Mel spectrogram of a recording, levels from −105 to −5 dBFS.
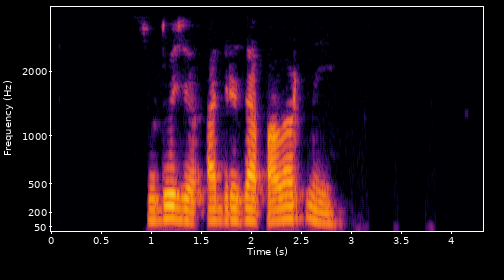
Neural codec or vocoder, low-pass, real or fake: none; 3.6 kHz; real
